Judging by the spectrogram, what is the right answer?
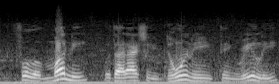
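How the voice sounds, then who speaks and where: A man mumbles amid audible room echo. Noticeable background noise runs underneath. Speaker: gaming streamer. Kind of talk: gameplay commentary rant. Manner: mumbling.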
